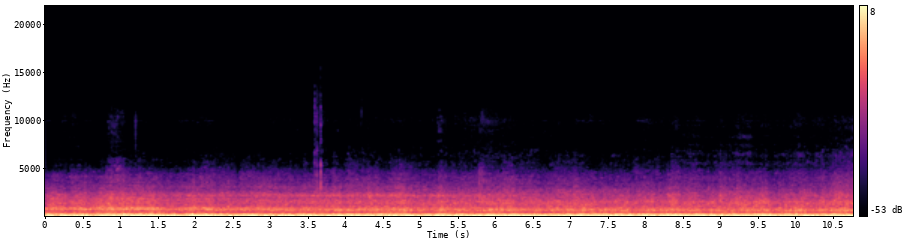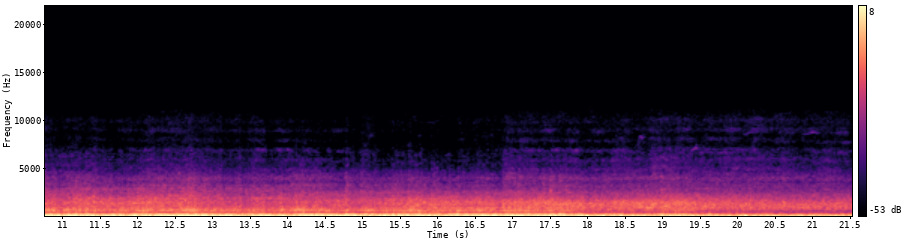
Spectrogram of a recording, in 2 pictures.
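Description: Metro-North M7A electric commuter train running across a steel vertical-lift bridge: a steady, loud rumble and rush of noise that eases slightly near the end.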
